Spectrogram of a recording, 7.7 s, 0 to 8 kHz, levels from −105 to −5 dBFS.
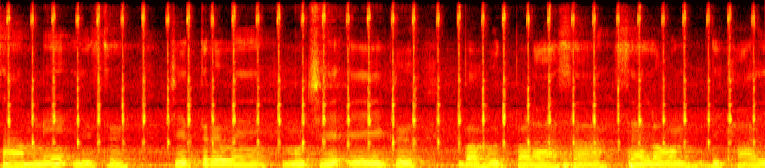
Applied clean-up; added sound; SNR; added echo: none; Tick-tock; 11 dB; reverberation time 0.9 s.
